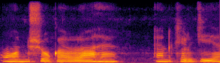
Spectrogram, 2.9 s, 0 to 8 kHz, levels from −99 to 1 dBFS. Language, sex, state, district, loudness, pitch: Hindi, female, Bihar, Bhagalpur, -18 LUFS, 220 Hz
